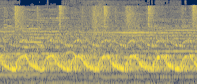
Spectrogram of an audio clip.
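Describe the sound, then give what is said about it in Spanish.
A siren sound effect: a loud electronic wail whose pitch sweeps up and down in quick, regular cycles, repeating steadily without a break for the whole three seconds. “Ahí vienen las sirenas de Júpiter.”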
